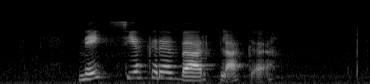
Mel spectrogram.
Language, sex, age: Afrikaans, female, 19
